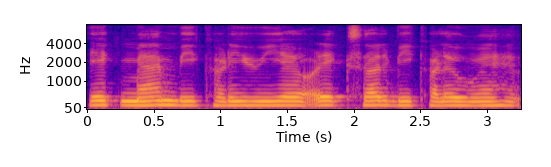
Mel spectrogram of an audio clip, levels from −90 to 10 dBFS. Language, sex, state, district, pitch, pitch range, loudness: Hindi, male, Jharkhand, Palamu, 145 Hz, 140-150 Hz, -11 LUFS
